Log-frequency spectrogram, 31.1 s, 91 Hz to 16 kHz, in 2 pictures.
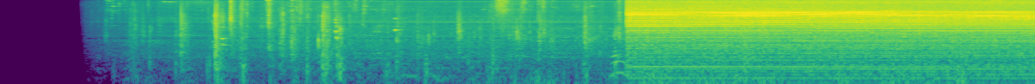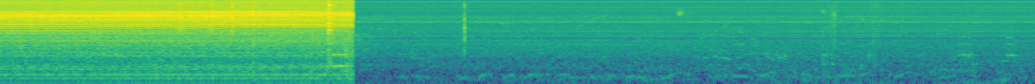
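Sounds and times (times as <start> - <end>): electric railcar hum with high whine: 1.6 - 31.0.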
